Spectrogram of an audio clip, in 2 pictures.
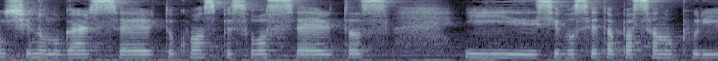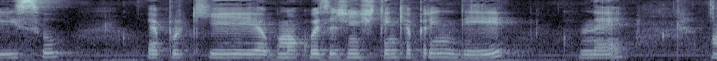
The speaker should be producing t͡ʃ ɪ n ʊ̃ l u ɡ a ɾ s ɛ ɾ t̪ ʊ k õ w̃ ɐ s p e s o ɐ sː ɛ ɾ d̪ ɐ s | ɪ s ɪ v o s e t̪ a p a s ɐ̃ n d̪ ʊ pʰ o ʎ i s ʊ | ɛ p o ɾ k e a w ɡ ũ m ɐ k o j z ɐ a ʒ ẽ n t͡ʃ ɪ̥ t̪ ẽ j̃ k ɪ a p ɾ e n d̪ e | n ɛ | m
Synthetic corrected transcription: t͡ʃ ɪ n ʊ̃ l u ɡ a ɾ s ɛ ɾ t̪ ʊ k õ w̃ ɐ s p e s o ɐ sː ɛ ɾ t̪ ɐ s | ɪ s ɪ v o s e t̪ a p a s ɐ̃ n d̪ ʊ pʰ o ɾ i s ʊ | ɛ p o ɾ kʰ e a w ɡ ũ m ɐ k o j z ɐ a ʒ ẽ n t͡ʃ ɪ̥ t̪ ẽ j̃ k ɪ a p ɾ ẽ n d̪ e | n ɛ | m

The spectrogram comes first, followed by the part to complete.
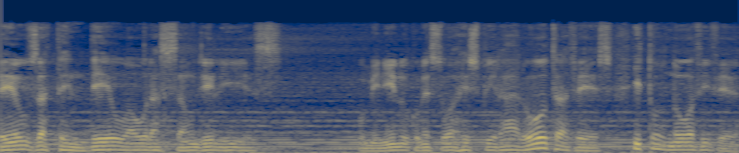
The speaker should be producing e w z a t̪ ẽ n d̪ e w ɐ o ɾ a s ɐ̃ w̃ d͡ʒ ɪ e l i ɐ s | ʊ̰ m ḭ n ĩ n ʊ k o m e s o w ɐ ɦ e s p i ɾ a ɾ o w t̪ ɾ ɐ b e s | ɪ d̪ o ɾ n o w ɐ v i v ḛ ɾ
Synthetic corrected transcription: e w z a t̪ ẽ n d̪ e w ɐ o ɾ a s ɐ̃ w̃ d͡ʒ ɪ e l i ɐ s | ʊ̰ m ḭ n ĩ n ʊ k o m e s o w ɐ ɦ e s p i ɾ a ɾ o w t̪ ɾ ɐ v e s | ɪ t̪ o ɾ n o w ɐ v i v ḛ ɾ

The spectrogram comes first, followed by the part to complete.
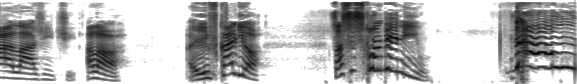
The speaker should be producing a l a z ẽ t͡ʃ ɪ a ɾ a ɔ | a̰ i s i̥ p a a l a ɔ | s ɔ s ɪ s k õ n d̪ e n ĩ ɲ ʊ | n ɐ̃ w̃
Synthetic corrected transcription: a l a ʒ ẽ t͡ʃ ɪ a l a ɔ | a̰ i f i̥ k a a l i ɔ | s ɔ s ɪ s k õ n d̪ e n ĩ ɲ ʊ | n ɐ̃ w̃

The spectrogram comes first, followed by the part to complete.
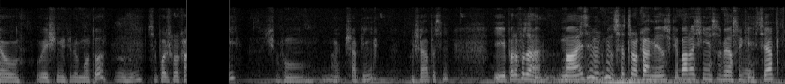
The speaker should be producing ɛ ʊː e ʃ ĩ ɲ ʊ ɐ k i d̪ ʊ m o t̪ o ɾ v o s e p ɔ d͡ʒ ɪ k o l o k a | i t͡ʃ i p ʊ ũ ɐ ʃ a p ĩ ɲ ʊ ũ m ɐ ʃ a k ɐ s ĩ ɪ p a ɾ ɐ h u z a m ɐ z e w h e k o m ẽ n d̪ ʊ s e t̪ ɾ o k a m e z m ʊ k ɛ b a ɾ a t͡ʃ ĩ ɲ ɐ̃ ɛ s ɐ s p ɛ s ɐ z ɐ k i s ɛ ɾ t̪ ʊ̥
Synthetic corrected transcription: ɛ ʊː e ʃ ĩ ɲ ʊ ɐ k i d̪ ʊ m o t̪ o ɾ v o s e p ɔ d͡ʒ ɪ k o l o k a | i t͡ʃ i p ʊ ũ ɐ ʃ a p ĩ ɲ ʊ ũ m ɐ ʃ a p ɐ s ĩ ɪ p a ɾ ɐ f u z a m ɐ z e w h e k o m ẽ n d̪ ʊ s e t̪ ɾ o k a m e z m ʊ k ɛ b a ɾ a t͡ʃ ĩ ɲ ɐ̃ ɛ s ɐ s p ɛ s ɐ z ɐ k i s ɛ ɾ t̪ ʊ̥

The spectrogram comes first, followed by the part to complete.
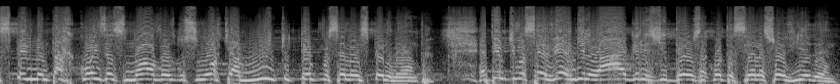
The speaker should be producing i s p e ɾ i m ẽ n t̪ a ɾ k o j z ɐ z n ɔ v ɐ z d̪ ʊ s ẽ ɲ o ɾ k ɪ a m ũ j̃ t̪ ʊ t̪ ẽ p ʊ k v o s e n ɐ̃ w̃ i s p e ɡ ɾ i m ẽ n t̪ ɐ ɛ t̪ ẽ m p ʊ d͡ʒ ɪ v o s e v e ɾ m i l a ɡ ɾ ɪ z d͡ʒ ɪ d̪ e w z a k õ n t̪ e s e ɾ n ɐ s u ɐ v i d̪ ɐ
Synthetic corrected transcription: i s p e ɾ i m ẽ n t̪ a ɾ k o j z ɐ z n ɔ v ɐ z d̪ ʊ s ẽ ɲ o ɾ k ɪ a m ũ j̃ t̪ ʊ t̪ ẽ p ʊ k v o s e n ɐ̃ w̃ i s p e ɾ i m ẽ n t̪ ɐ ɛ t̪ ẽ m p ʊ d͡ʒ ɪ v o s e v e ɾ m i l a ɡ ɾ ɪ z d͡ʒ ɪ d̪ e w z a k õ n t̪ e s e ɾ n ɐ s u ɐ v i d̪ ɐ

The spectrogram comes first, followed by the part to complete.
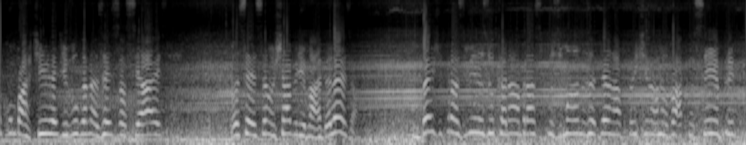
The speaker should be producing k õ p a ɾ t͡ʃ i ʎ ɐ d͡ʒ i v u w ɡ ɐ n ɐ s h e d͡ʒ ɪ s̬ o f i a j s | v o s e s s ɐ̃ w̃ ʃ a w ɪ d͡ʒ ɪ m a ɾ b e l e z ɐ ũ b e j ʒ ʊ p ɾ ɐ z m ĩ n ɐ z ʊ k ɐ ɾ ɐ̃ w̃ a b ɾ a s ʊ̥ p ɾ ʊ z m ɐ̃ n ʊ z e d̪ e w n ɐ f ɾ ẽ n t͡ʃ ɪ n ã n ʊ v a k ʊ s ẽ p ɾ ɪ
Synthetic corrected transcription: k õ p a ɾ t͡ʃ i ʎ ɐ d͡ʒ i v u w ɡ ɐ n ɐ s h e d͡ʒ ɪ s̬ o s i a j s | v o s e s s ɐ̃ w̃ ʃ a v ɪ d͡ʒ ɪ m a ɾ b e l e z ɐ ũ b e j ʒ ʊ p ɾ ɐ z m ĩ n ɐ z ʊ k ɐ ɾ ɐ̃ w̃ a b ɾ a s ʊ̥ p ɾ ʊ z m ɐ̃ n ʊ z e d̪ e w n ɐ f ɾ ẽ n t͡ʃ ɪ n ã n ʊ v a k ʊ s ẽ p ɾ ɪ

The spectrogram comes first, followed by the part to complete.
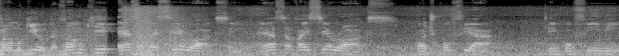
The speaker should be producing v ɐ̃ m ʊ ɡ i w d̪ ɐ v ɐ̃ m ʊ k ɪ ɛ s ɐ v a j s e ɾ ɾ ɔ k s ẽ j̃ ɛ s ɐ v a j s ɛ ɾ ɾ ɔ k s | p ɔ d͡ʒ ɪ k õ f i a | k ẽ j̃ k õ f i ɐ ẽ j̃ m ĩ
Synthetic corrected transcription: v ɐ̃ m ʊ ɡ i w d̪ ɐ v ɐ̃ m ʊ k ɪ ɛ s ɐ v a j s e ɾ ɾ ɔ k s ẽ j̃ ɛ s ɐ v a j s e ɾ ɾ ɔ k s | p ɔ d͡ʒ ɪ k õ f i a | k ẽ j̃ k õ f i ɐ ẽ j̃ m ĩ

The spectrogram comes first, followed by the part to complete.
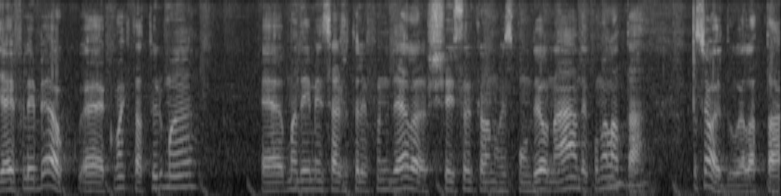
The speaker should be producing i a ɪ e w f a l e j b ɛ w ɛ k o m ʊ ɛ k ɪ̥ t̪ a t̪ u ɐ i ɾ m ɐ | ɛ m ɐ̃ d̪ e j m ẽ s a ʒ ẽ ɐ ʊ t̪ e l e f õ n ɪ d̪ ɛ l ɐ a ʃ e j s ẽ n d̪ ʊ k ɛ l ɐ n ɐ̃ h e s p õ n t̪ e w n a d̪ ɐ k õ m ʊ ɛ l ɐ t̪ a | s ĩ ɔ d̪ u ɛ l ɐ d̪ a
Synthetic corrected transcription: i a i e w f a l e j b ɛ w ɛ k o m ʊ ɛ k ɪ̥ t̪ a t̪ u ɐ i ɾ m ɐ̃ | ɛ m ɐ̃ d̪ e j m ẽ s a ʒ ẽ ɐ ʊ t̪ e l e f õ n ɪ d̪ ɛ l ɐ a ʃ e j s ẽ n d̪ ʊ k ɛ l ɐ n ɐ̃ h e s p õ n d̪ e w n a d̪ ɐ k õ m ʊ ɛ l ɐ t̪ a | s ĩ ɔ d̪ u ɛ l ɐ t̪ a

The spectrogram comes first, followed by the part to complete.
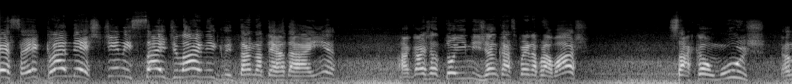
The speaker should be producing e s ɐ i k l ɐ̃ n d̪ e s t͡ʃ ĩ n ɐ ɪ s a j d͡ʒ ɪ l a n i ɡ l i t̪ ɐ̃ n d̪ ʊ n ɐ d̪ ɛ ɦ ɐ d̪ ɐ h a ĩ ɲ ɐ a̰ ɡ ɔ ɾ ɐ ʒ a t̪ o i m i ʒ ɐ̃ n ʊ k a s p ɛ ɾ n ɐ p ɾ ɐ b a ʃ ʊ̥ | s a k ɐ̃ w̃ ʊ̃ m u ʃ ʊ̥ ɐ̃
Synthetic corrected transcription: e s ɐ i k l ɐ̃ n d̪ e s t͡ʃ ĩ n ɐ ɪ s a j d͡ʒ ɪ l a n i ɡ ɾ i t̪ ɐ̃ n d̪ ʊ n ɐ t̪ ɛ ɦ ɐ d̪ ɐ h a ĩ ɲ ɐ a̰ ɡ ɔ ɾ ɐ ʒ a t̪ o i m i ʒ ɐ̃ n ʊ k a s p ɛ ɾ n ɐ p ɾ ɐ b a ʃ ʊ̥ | s a k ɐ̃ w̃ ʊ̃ m u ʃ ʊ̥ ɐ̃

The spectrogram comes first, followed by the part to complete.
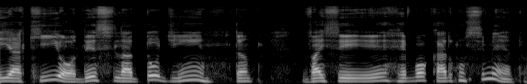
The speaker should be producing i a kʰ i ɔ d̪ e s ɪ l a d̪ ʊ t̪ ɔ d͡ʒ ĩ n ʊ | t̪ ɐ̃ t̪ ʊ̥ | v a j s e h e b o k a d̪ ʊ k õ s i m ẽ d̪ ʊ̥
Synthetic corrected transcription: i a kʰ i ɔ d̪ e s ɪ l a d̪ ʊ t̪ o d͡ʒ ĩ ɲ ʊ | t̪ ɐ̃ t̪ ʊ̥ | v a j s e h e b o k a d̪ ʊ k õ s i m ẽ t̪ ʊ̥

